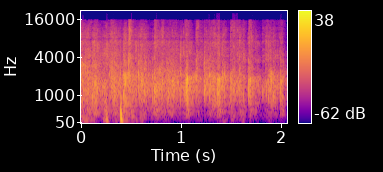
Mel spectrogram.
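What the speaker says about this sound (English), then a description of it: "Let's give Dr. Tia a round of applause." Audience applause for a guest speaker at an evening biotech venture event, a brief patch of scattered clapping at moderate level with no talk over it.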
